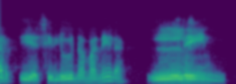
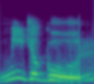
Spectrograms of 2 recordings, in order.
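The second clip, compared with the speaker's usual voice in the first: slow, loud, pitched-up, drawn-out emphatic "mi yogur"; 6 semitones higher, 3 dB louder than usual. Showing which element stands out most: slow and loud on 'mi yogur'. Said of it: "Lo dije despacio y en un volumen alto".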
